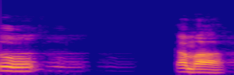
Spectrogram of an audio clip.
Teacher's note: ما 2-3 الف کے برابر لمبا کریں گے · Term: مد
